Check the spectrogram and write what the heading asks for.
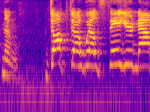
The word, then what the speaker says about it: Ng: Negg is next. Mr. Negg? Mr. Negg! How do you spell that? It's spelt N-G. Oh, it's Mr. Nung. It's pronounced Nung.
